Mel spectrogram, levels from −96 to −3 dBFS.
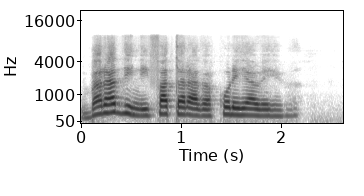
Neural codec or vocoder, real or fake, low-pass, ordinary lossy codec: codec, 16 kHz in and 24 kHz out, 0.6 kbps, FocalCodec, streaming, 4096 codes; fake; 9.9 kHz; none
